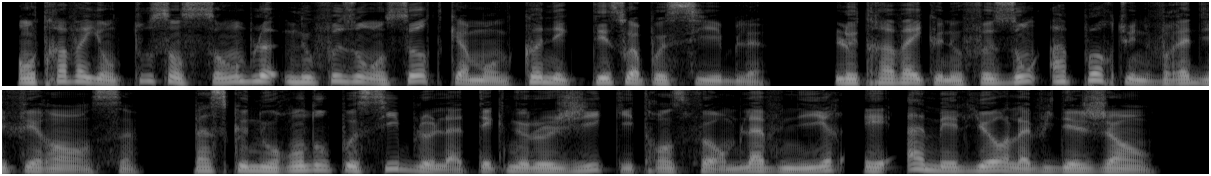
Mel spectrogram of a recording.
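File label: French, France, male, voice over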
